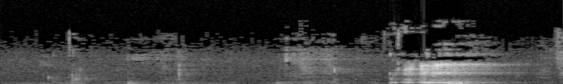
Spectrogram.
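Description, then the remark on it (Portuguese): Someone takes a sip of water: a few soft, scattered clicks and handling noises, then one short, louder gulping swallow near the end. No one speaks. “Deixa eu tomar um gole d'água aqui.”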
